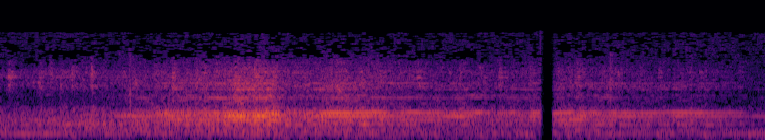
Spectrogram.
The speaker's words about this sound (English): Not till I'd gotten on the train with her and we were riding along to tell me why.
